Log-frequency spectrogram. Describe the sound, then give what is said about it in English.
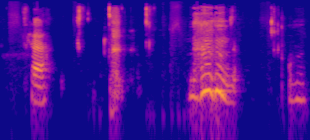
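A child chews popcorn: small wet clicks and crunches between several muffled, voiced mumbles, as if talking with a full mouth. “Chew your popcorn first. Put the food out of your mouth.”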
